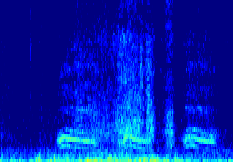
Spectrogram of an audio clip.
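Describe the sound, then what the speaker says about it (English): Outdoors, a crow gives three drawn-out caws at a moderate distance, spaced roughly evenly over a breezy, low rumbling background with no one talking. "Man, this crow probably wants me to give him some food or something."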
